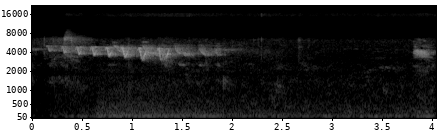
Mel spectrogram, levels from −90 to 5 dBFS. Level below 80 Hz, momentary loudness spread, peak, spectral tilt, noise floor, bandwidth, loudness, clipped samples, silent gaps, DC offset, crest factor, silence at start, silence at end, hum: -78 dBFS; 14 LU; -22 dBFS; 1 dB/octave; -69 dBFS; 17 kHz; -36 LUFS; under 0.1%; none; under 0.1%; 20 dB; 0 s; 0 s; none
